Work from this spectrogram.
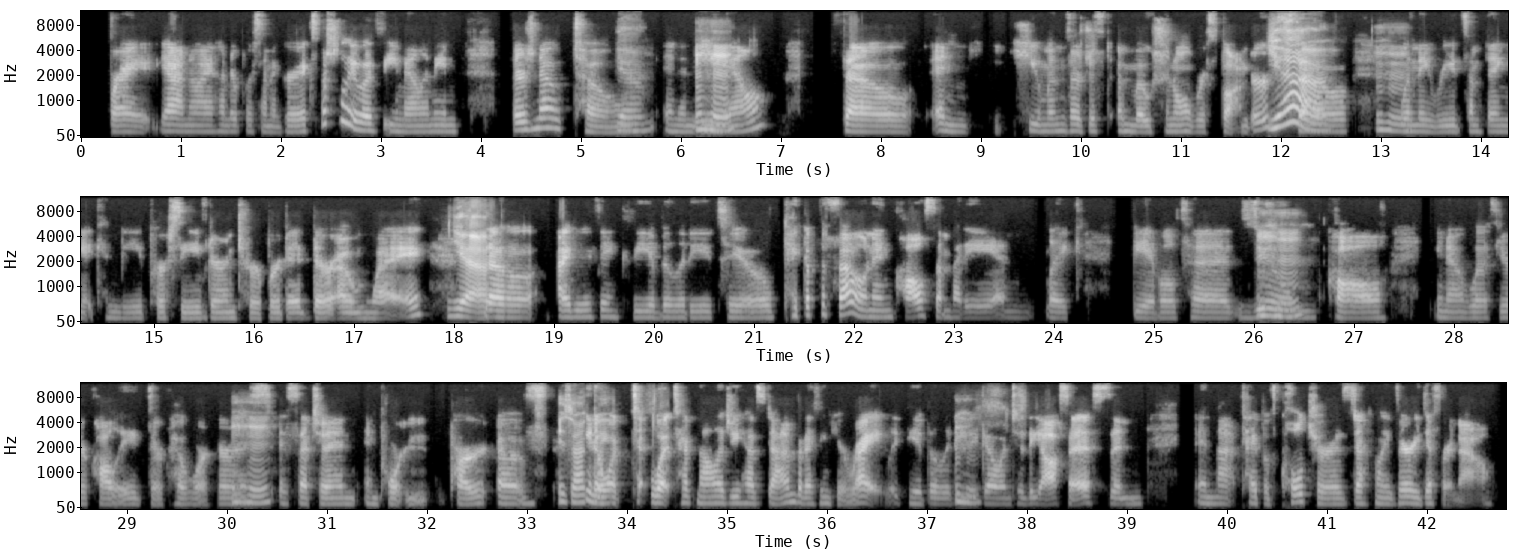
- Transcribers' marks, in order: tapping
- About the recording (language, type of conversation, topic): English, unstructured, How has technology changed the way you work?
